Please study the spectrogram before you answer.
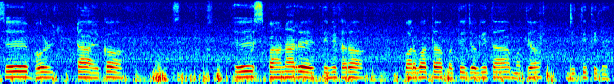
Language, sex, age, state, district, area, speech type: Odia, male, 30-45, Odisha, Sundergarh, urban, read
